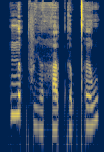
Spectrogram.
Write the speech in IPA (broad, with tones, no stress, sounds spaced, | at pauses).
n ə˦˥ t̚ f i̤˨˩ ə̯ h a˨˩ t̚ k ə˨˩ p̚ t̪ʰ ə˨˦ w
